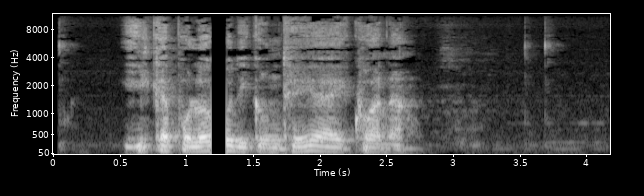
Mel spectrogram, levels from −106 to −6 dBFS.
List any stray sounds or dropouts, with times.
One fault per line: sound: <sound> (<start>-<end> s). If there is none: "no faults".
sound: dropout (1.2-1.3 s)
